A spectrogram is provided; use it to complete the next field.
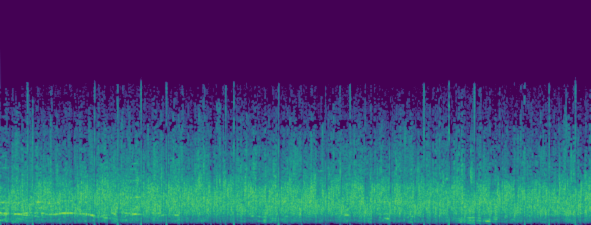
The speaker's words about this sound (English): You like somebody singing? Ah, you applaud.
